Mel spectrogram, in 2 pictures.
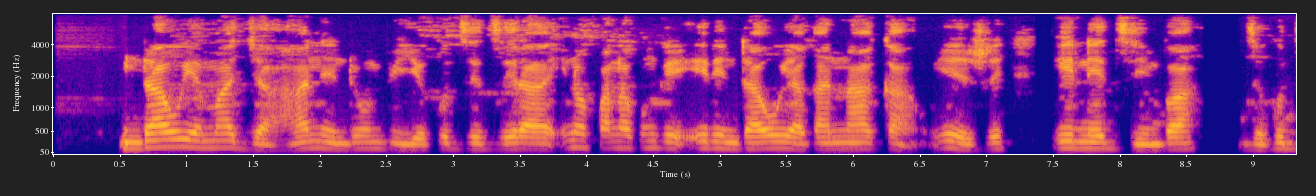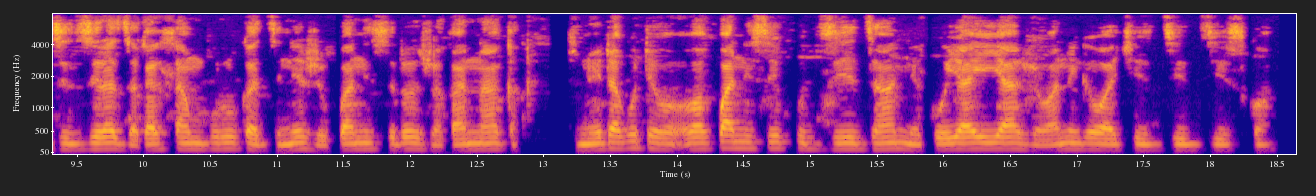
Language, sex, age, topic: Ndau, male, 18-24, education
